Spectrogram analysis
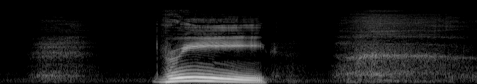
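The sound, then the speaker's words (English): A phone caller breathing heavily and out of breath: a breathy inhale, then a loud, wavering voiced sigh, followed by a long, noisy exhale. “You need to catch your breath.”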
